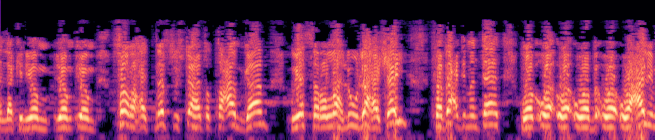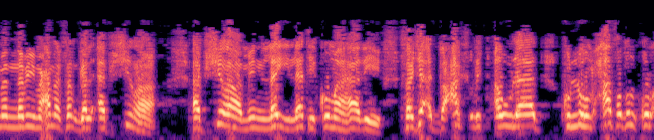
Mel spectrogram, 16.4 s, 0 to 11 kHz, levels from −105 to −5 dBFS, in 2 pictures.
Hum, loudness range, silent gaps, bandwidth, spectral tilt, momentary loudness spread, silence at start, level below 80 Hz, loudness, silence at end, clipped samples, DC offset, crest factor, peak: none; 3 LU; none; 7.2 kHz; -4 dB/octave; 7 LU; 0 s; -52 dBFS; -17 LUFS; 0 s; under 0.1%; under 0.1%; 12 dB; -4 dBFS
